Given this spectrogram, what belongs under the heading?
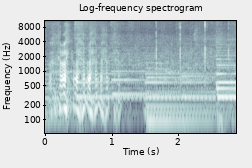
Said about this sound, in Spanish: Le damos un aplauso de cariño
